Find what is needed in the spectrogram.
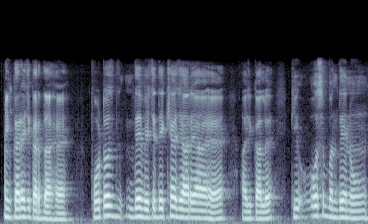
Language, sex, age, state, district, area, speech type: Punjabi, male, 18-30, Punjab, Fazilka, rural, spontaneous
